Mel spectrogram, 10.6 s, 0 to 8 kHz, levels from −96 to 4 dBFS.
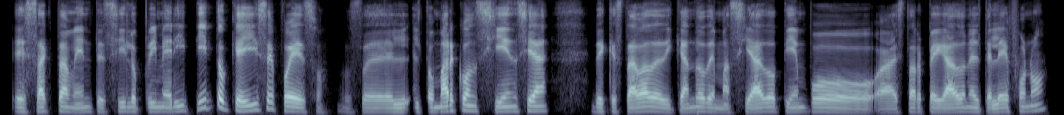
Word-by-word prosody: Exactamente, 110 Hz, 0 st, 0 dB
sí, 115 Hz, +4 st, -3 dB
lo 115 Hz, 0 st, -3 dB
primeritito 120 Hz, -, 0 dB
que 125 Hz, -, +5 dB
hice 155 Hz, +7 st, +1 dB
fue 120 Hz, -6 st, +5 dB
eso. 95 Hz, -4 st, -5 dB
O 95 Hz, -, -22 dB
sea, 100 Hz, +1 st, -4 dB
el 100 Hz, +1 st, -4 dB
el 110 Hz, -, -12 dB
tomar 115 Hz, +2 st, +2 dB
conciencia 125 Hz, -1 st, +2 dB, 0.4 s
de -, -, -2 dB
que -, -, -6 dB
estaba 110 Hz, +3 st, +3 dB
dedicando 110 Hz, 0 st, 0 dB
demasiado 105 Hz, +2 st, 0 dB
tiempo 105 Hz, -4 st, -2 dB
a 90 Hz, 0 st, -1 dB
estar 105 Hz, +3 st, -5 dB
pegado 100 Hz, 0 st, +2 dB
en 110 Hz, -, -5 dB
el 105 Hz, -2 st, -3 dB
teléfono 120 Hz, -, -3 dB
110 Hz, 145 wpm, -27 LUFS, 100-115 Hz, 0.4 s, que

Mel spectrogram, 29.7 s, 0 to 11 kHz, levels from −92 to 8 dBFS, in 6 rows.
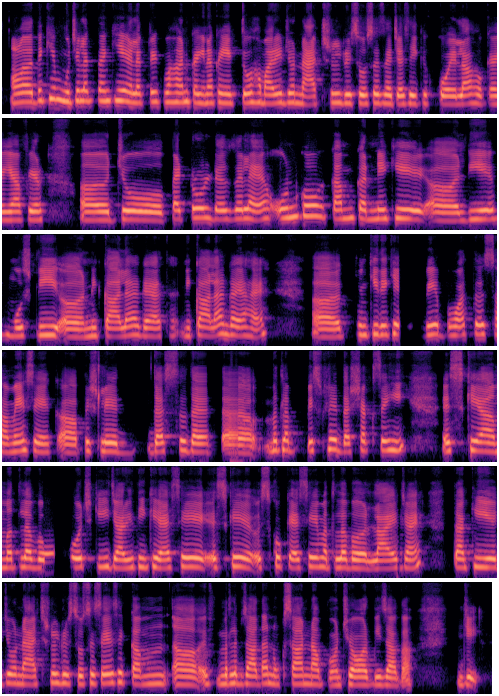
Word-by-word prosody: और 255 Hz, +1 st, +3 dB
देखिए 290 Hz, +5 st, 0 dB
मुझे 285 Hz, -1 st, +2 dB
लगता 285 Hz, 0 st, -1 dB
है 280 Hz, -, +2 dB
कि 290 Hz, -1 st, +3 dB
इलेक्ट्रिक 250 Hz, +2 st, -1 dB
वाहन 255 Hz, +1 st, 0 dB
कहीं 235 Hz, -2 st, 0 dB
न 230 Hz, -, +1 dB
कहीं 240 Hz, -1 st, +1 dB
एक 230 Hz, +1 st, -5 dB
तो 235 Hz, -, +4 dB
हमारे 235 Hz, -1 st, 0 dB
जो 245 Hz, +1 st, 0 dB
नेचुरल 215 Hz, +2 st, -2 dB
रिसोर्स 225 Hz, 0 st, +2 dB
है 215 Hz, -, +3 dB
जैसे 210 Hz, 0 st, +2 dB
कि 220 Hz, +1 st, -7 dB
कोयला 210 Hz, +1 st, +2 dB
हो 220 Hz, -1 st, -2 dB
गया 210 Hz, -, +1 dB
या 210 Hz, 0 st, +1 dB
फ़िर 215 Hz, -1 st, +3 dB
अ, 210 Hz, -1 st, -1 dB
जो 215 Hz, -3 st, +4 dB
पेट्रोल 255 Hz, +4 st, +1 dB
डीज़ल 235 Hz, +1 st, +1 dB
है 220 Hz, 0 st, +1 dB, 0.2 s
उनको 305 Hz, +3 st, +3 dB
कम 240 Hz, +2 st, -1 dB
करने 235 Hz, +1 st, 0 dB
के 245 Hz, -1 st, +3 dB
अ, -, -, -5 dB, 0.3 s
लिए 230 Hz, 0 st, +2 dB
मोस्टली 225 Hz, +2 st, -1 dB
अ, 190 Hz, -2 st, +1 dB
निकाला 210 Hz, +2 st, -1 dB
गया 205 Hz, -2 st, -1 dB
था 205 Hz, +1 st, -15 dB
निकाला 215 Hz, +3 st, -2 dB
गया 235 Hz, -3 st, 0 dB
है। 185 Hz, -3 st, -4 dB
अ, -, -, -6 dB, 0.5 s
क्योंकि 190 Hz, +6 st, -1 dB
देखिए 240 Hz, +2 st, +1 dB, 0.3 s
वे 250 Hz, +1 st, +4 dB
बहुत 225 Hz, +1 st, -2 dB, 0.2 s
समय 225 Hz, +1 st, 0 dB
से 230 Hz, -4 st, 0 dB
अ, 200 Hz, -2 st, -1 dB
पिछले 230 Hz, -1 st, +2 dB, 0.4 s
10 215 Hz, 0 st, 0 dB
मतलब 215 Hz, -, 0 dB
पिछले 245 Hz, +4 st, +1 dB
दशक 225 Hz, +2 st, -3 dB
से 245 Hz, 0 st, +1 dB
ही 255 Hz, +7 st, 0 dB, 0.4 s
इसके 230 Hz, +2 st, +1 dB
अ, 225 Hz, -2 st, +2 dB
मतलब 220 Hz, 0 st, +1 dB, 0.3 s
खोज 455 Hz, 0 st, +2 dB
की 240 Hz, +1 st, -2 dB
जा 220 Hz, -3 st, +1 dB
रही 210 Hz, +2 st, +1 dB
थी 230 Hz, -, 0 dB
कि 235 Hz, 0 st, +2 dB
ऐसे 215 Hz, -, +3 dB
इसके 470 Hz, +1 st, +3 dB
इसको -, -, -1 dB
कैसे 215 Hz, +3 st, +2 dB
मतलब 220 Hz, -2 st, +2 dB, 0.2 s
लाया 200 Hz, +1 st, +1 dB
जाए 215 Hz, +7 st, 0 dB, 0.3 s
ताकि 220 Hz, +2 st, 0 dB
ये 225 Hz, -1 st, +3 dB
जो 230 Hz, 0 st, +1 dB
नेचुरल 205 Hz, +3 st, -1 dB
रिसोर्सेज़ 225 Hz, 0 st, 0 dB
हैं 230 Hz, -, +5 dB
इसे 250 Hz, +1 st, 0 dB
कम 205 Hz, +1 st, -2 dB, 0.2 s
अ, 195 Hz, -2 st, +1 dB, 0.2 s
मतलब 215 Hz, +1 st, +1 dB
ज़्यादा 215 Hz, +1 st, 0 dB
नुकसान 210 Hz, 0 st, -2 dB
ना 200 Hz, -1 st, 0 dB
पहुँचे 185 Hz, +3 st, -1 dB
और 190 Hz, -1 st, +4 dB
भी 195 Hz, 0 st, -1 dB
ज़्यादा। 185 Hz, -2 st, -1 dB, 0.5 s
जी। 370 Hz, -4 st, +1 dB
225 Hz, 190 wpm, -20 LUFS, 210-245 Hz, 0.5 s, हैं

